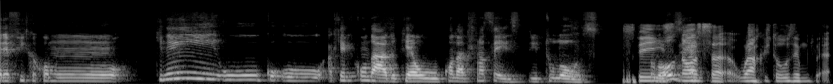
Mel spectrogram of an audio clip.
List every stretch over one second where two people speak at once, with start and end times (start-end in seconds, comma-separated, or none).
none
